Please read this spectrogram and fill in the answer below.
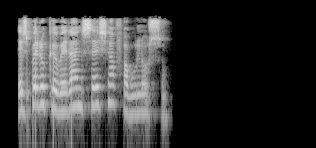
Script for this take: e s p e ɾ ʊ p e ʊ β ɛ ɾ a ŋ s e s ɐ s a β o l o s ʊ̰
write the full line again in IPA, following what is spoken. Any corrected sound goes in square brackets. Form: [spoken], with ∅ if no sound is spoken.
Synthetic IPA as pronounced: e s p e ɾ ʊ [k] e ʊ β [e] ɾ a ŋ s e [ʃ] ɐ [f] a β [u] l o s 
